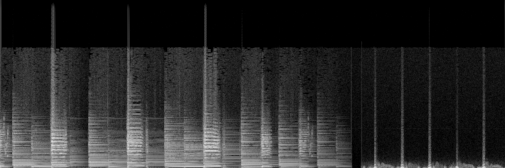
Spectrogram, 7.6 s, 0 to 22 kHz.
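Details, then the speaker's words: Fetal heartbeat on ultrasound (sonogram): a rapid, regular whooshing at about 150 beats per minute, with piano music in the background. "Isn't that a beautiful sound? The sonogram holds the sound of a baby's heartbeat."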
